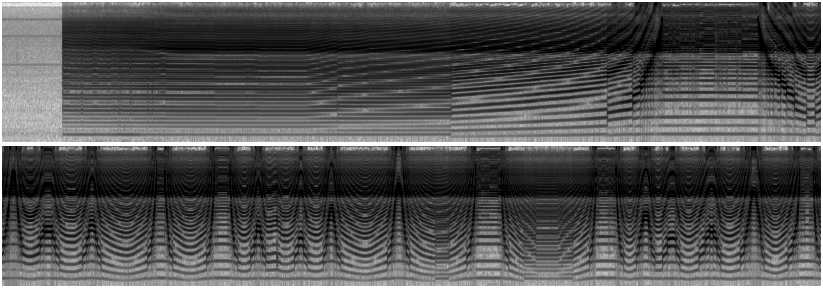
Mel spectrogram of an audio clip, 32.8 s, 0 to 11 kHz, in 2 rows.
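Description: Buzzy square-wave tone from an 8-ohm speaker driven by a 555 timer oscillator, starting about a second in. It holds a low steady pitch at first, then slides as the potentiometer is turned, and in the second half swoops up and down again and again.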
